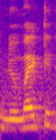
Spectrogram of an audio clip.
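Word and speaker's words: pneumatic: पी न्यूमेटिक bone, P silent है, न्यूमेटिक इसको बोलते हैं।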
